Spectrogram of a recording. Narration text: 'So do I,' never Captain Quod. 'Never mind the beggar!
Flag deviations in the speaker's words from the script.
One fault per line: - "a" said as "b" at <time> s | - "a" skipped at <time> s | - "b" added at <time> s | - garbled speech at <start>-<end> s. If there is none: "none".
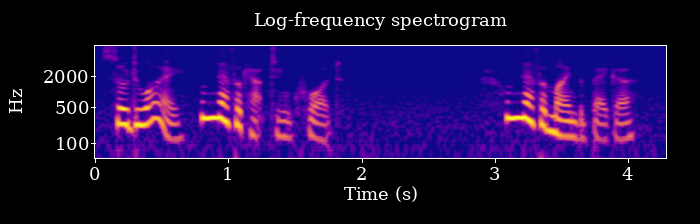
none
